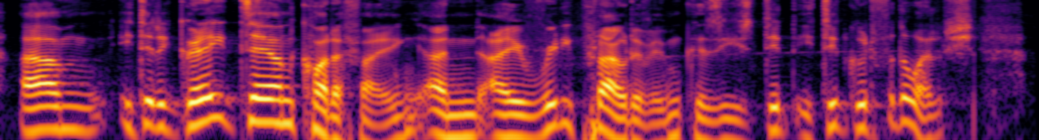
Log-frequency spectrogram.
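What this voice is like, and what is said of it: Put-on Welsh accent, fairly good. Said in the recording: “that was actually a pretty decent accent... that's a pretty good accent... I went a bit Irish at the end”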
